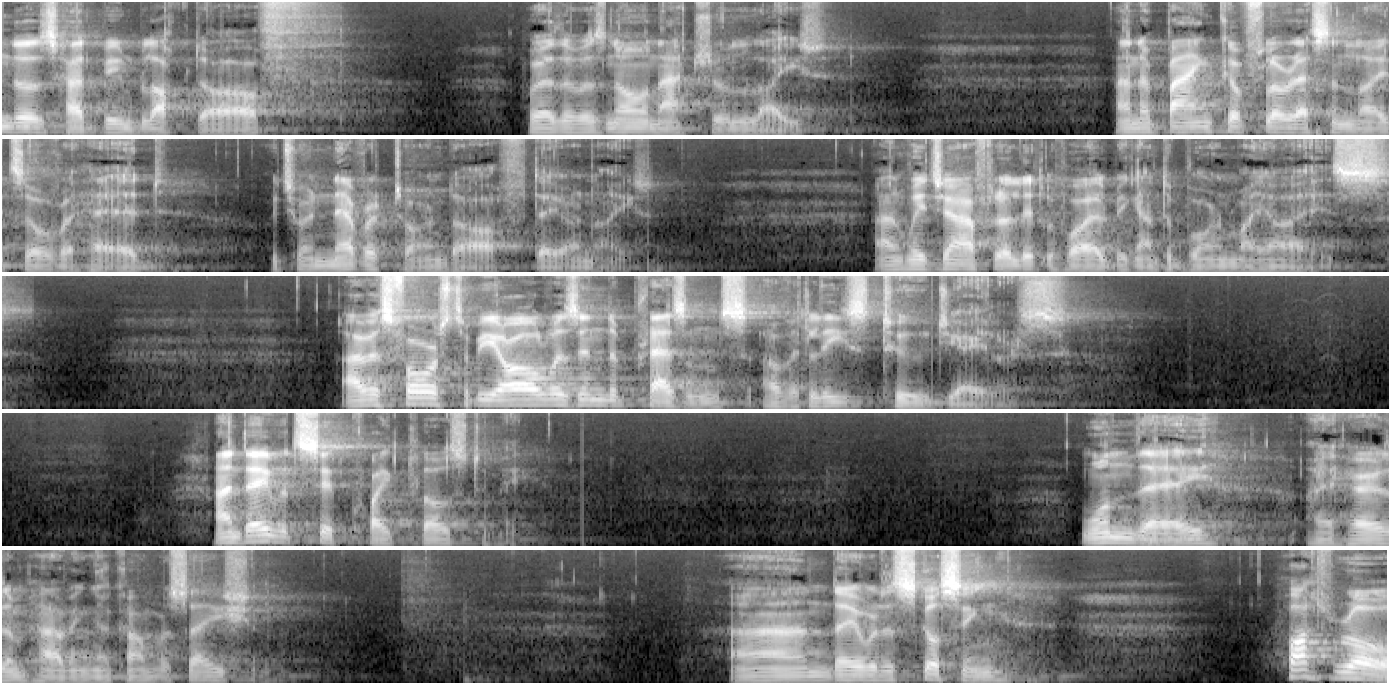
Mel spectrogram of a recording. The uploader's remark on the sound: A special live edition of The Moth from Dublin, Ireland.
